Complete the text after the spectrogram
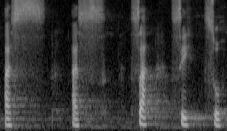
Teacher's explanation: in a sin, we see the tongue lies flat in the mouth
